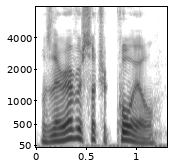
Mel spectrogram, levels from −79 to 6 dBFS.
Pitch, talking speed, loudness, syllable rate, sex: 140 Hz, 275 wpm, -15 LUFS, 6.4 syllables/s, male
